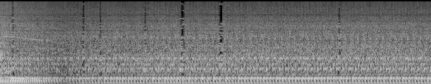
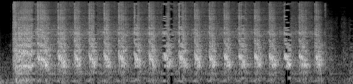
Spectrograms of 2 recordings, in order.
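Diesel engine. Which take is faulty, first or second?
first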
